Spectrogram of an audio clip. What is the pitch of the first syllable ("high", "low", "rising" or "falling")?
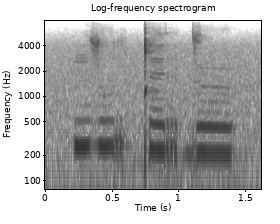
high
